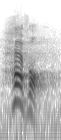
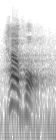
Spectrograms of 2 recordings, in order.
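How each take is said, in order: First: The middle consonant is a V sound. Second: The same.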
